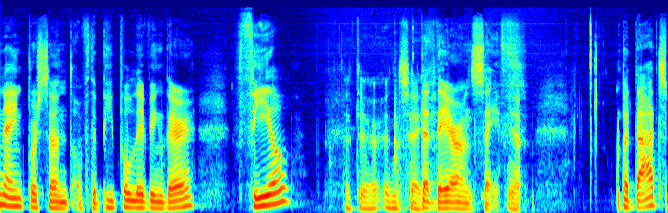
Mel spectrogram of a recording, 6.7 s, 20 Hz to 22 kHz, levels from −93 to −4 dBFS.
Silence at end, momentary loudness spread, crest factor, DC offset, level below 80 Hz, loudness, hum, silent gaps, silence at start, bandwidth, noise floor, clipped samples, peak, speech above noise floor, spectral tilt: 0 s; 17 LU; 18 dB; under 0.1%; -66 dBFS; -22 LUFS; none; none; 0 s; 18 kHz; -51 dBFS; under 0.1%; -4 dBFS; 30 dB; -5.5 dB/octave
